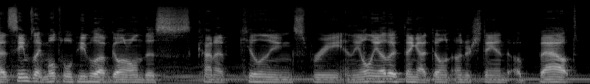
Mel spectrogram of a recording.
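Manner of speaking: ordinary talk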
